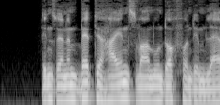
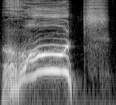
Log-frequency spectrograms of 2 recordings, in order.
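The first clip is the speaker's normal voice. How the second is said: very high, loud shriek of outrage; long, piercing, appalled yell; screamed; 6 dB louder than usual. A narrator's reading. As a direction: scream the word in disbelief. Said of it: "schrie der Vater".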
